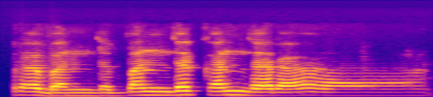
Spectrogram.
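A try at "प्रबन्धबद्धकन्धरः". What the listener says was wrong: प्रबंध, प्रबंध है पहले, प्रबंध बद्ध उसके बाद बद्ध है, प्रबंध बद्ध कंधरः।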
